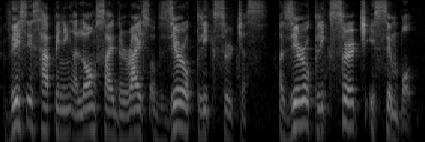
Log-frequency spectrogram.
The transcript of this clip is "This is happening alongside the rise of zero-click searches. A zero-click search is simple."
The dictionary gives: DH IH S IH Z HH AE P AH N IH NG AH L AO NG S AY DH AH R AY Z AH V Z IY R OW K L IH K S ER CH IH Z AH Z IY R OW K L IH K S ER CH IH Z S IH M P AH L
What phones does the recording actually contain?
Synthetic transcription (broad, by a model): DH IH S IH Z HH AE P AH N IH NG AH L AO NG S AY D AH R AY S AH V Z IY R OW K L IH K S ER CH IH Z AH Z IY R OW K L IH K S ER CH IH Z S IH M P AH L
